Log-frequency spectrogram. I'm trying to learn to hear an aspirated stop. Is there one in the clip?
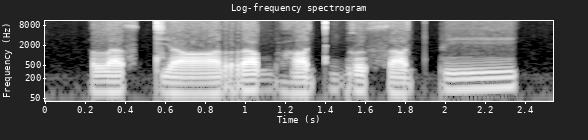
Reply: no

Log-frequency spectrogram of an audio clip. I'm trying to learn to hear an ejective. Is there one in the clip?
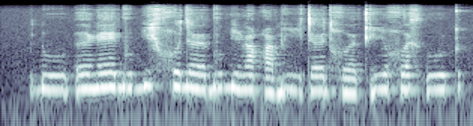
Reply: yes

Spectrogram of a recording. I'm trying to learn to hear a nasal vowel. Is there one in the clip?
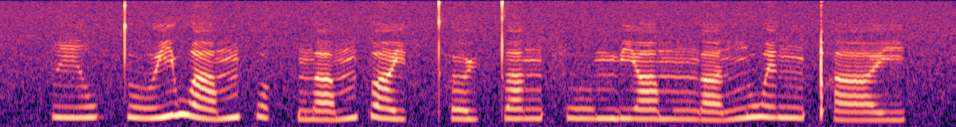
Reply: no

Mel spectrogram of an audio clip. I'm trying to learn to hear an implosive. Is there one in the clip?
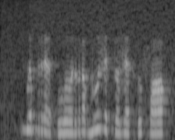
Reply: no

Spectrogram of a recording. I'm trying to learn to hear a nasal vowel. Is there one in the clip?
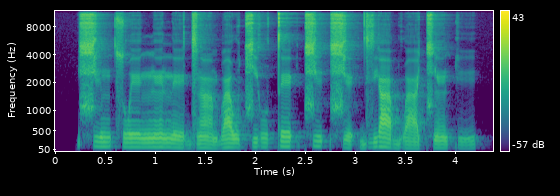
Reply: yes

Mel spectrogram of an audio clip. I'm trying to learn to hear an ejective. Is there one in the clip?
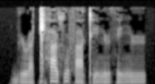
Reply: yes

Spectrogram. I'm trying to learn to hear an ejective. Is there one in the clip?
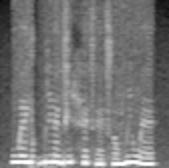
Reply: no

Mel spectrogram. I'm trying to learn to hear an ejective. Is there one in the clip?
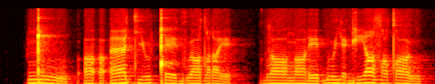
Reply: no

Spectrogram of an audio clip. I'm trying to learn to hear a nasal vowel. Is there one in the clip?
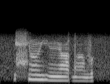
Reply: yes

